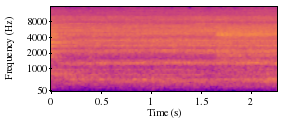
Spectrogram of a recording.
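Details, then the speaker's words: Vortran automatic resuscitator for MRI/CT on gas flow at 15–25 L/min, end occluded to check the manometer moves: steady hiss with no clear breath cycles. "then I want to olude the end and make sure that monometer is moving as long as that monometer is moving the bar or the portra automatic recess or automatic bag is actually operating"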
